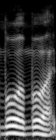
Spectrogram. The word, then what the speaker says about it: Oumuamua: Oumuamua.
